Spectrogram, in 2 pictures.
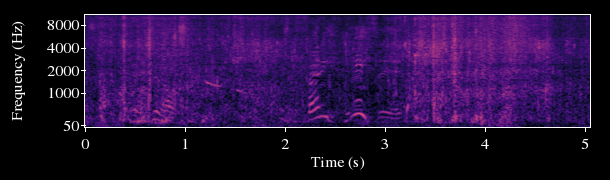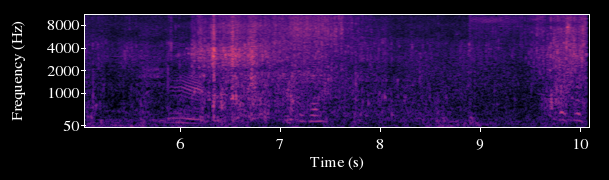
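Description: A large fish thrashes and splashes at the water's surface.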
